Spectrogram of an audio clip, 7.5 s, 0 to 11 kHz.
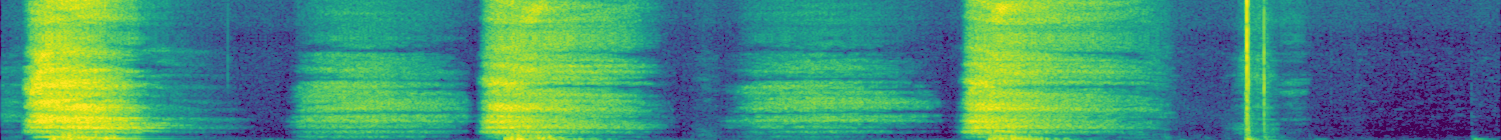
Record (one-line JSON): {"exhalation_length": "7.5 s", "exhalation_amplitude": 32768, "exhalation_signal_mean_std_ratio": 0.38, "survey_phase": "beta (2021-08-13 to 2022-03-07)", "age": "45-64", "gender": "Female", "wearing_mask": "No", "symptom_none": true, "smoker_status": "Never smoked", "respiratory_condition_asthma": true, "respiratory_condition_other": false, "recruitment_source": "REACT", "submission_delay": "2 days", "covid_test_result": "Negative", "covid_test_method": "RT-qPCR"}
